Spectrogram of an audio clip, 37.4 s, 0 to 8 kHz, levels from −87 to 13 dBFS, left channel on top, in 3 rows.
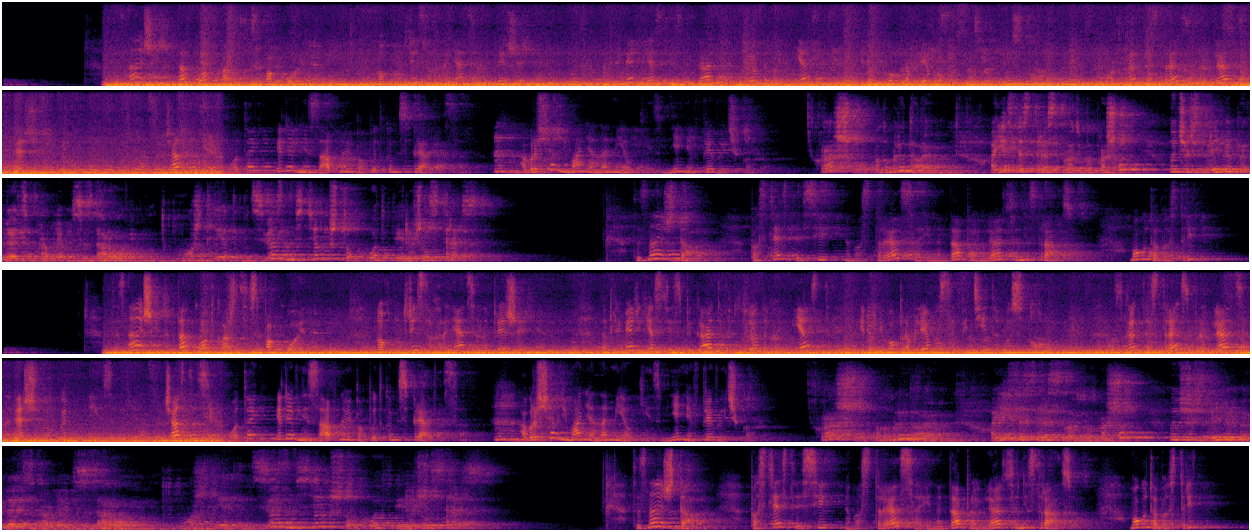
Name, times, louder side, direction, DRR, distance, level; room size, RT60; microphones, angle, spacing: voice 1, 0.8-10.5 10.9-17.1 17.7-20.0 31.0-36.9, right 2 dB, 60° right, 5 dB, 2.3 m, -31 dB
sound 1, 1.0-14.7, equal, 15° left, 1.0 m, -18 dB
voice 2, 20.6-29.7, equal, 80° left, 0 dB, 5.7 m, -31 dB
29.5 x 18.0 x 5.4 m, 1.2 s
head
